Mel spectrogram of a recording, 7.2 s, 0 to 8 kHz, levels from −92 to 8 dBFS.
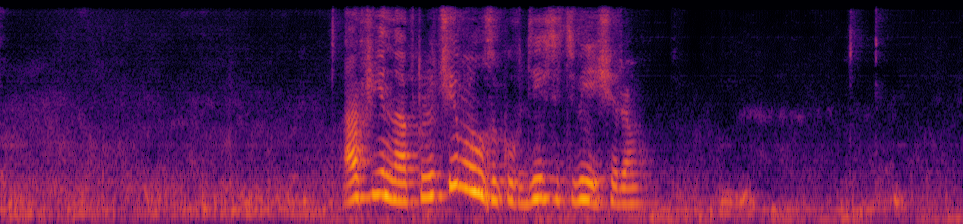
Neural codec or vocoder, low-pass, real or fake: codec, 16 kHz, 2 kbps, X-Codec, WavLM features, trained on Multilingual LibriSpeech; 7.2 kHz; fake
